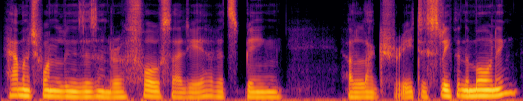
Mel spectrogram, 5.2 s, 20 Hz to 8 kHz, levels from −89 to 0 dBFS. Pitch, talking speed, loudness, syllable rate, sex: 115 Hz, 205 wpm, -18 LUFS, 5.9 syllables/s, male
